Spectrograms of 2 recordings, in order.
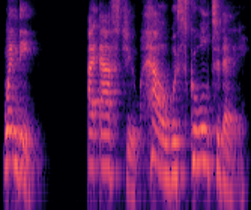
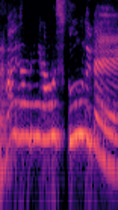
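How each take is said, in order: First: Firm, level, no-nonsense repeat; the mom voice that means you're in trouble; stern mom. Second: High, sugary motherly voice; sweet mom greeting. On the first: Mom catching her kid skipping school, stern and firm. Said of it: "tone of voice changed". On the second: Mom greeting her kid home from school, sugary high. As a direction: sound like a mom who already knows. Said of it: "when your mom's tone of voice changed". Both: Retold or imitated.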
